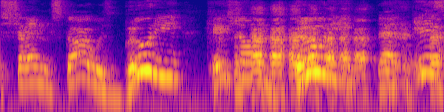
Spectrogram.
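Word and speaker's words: Boutte: Kayshawn Booty. That is how you pronounce the name, believe it or not.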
